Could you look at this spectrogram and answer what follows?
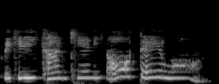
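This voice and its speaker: A man voicing a bubbly, childlike female cartoon pony in a gushing, excitable falsetto. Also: normal speed, muffled recording. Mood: gleeful.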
